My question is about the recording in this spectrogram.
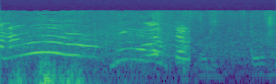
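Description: Short voices, several brief calls that rise and fall in pitch, with a low rumble across the first half second.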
